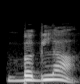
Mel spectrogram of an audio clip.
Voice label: "bagla", Punjabi; ਬਗਲਾ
